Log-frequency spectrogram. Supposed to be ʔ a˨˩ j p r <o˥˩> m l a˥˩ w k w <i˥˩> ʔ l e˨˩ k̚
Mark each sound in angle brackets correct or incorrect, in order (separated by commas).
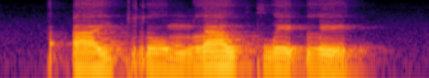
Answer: incorrect, incorrect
